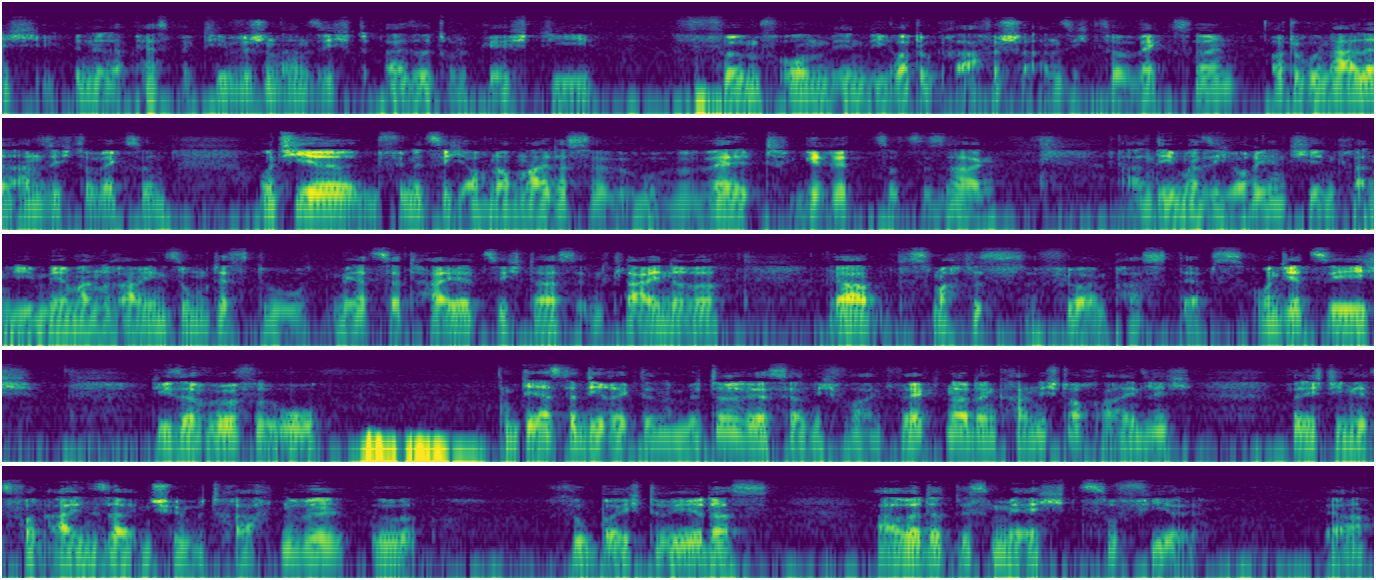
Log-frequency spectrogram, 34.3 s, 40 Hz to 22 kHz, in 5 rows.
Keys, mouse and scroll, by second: 3.6 KP_5, 5.8-7.1 shift+middle drag, 12.6-13.8 scroll up 2, 15.6-16.9 scroll up 2, 17.4-19.6 scroll down 2, 20.3 shift+middle click, 21.2-21.9 shift+scroll up 1, 22.2 shift+middle click, 23.9-25.2 shift+middle drag, 28.4-34.3 middle drag.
